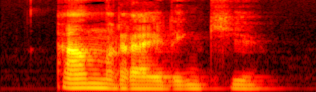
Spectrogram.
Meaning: diminutive of aanrijding
- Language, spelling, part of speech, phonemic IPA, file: Dutch, aanrijdinkje, noun, /ˈanrɛidɪŋkjə/, Nl-aanrijdinkje.ogg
